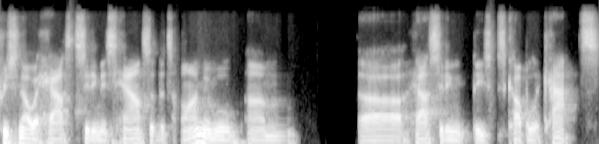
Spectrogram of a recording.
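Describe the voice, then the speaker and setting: A man with a very deep, low voice and an Australian accent, his intonation fairly even, over a quiet background. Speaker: network marketing mentor. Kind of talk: webinar interview storytelling. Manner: fast; casual, halting with fillers.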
